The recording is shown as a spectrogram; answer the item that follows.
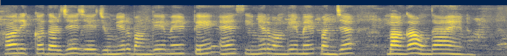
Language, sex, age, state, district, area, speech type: Sindhi, female, 30-45, Gujarat, Surat, urban, read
